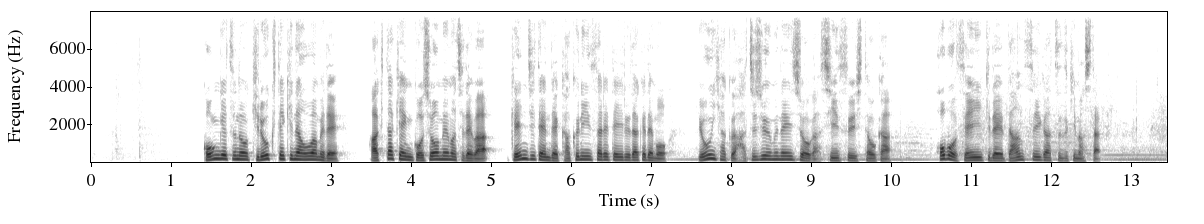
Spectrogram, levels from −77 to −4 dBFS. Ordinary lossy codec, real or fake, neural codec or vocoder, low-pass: none; real; none; none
